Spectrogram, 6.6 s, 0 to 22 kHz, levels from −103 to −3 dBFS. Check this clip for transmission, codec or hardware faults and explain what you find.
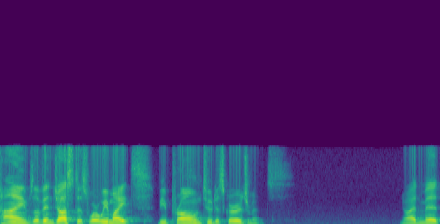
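One fault runs through the whole speech clip: a resampler restarted on every block. Each 10 ms block was converted from 48 kHz to 16 kHz on its own, leaving an error at every block edge. This is heard as a 100 Hz buzz that sounds only while signal is present. A spectrogram shows lines spaced 100 Hz apart, and the waveform shows small discontinuities every 10 ms.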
